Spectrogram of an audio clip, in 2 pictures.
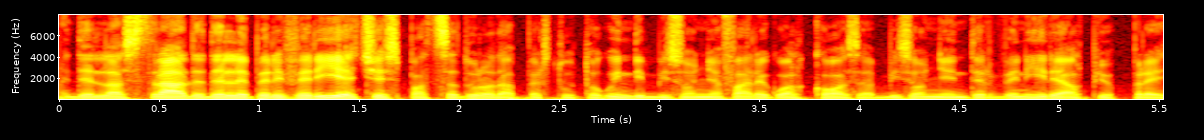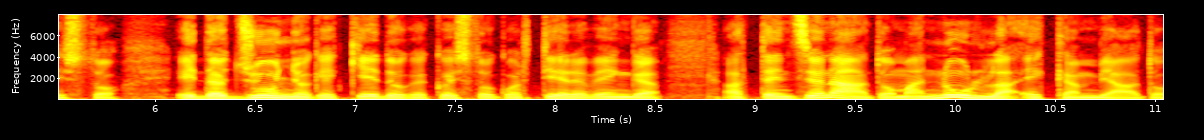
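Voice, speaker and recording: This man speaks at a fairly quick pace with ordinary pitch variation. The sound is dry, with no echo. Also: quiet background. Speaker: local politician or spokesman. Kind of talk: interview answer. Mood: indignant, urgent complaint. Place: open country. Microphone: handheld.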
